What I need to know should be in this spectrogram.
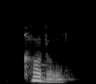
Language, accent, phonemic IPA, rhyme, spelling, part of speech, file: English, Southern England, /ˈkɒd.əl/, -ɒdəl, coddle, verb / noun, LL-Q1860 (eng)-coddle.wav
- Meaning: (verb) 1. To treat gently or with great care 2. To cook slowly in hot water that is below the boiling point 3. To exercise excessive or damaging authority in an attempt to protect. To overprotect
